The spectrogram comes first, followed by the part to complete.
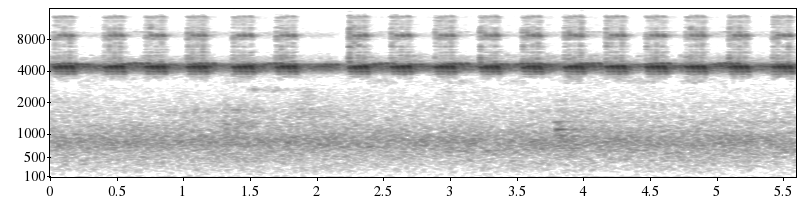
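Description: A cricket chirps steadily at night in high, ringing pulses several times a second.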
